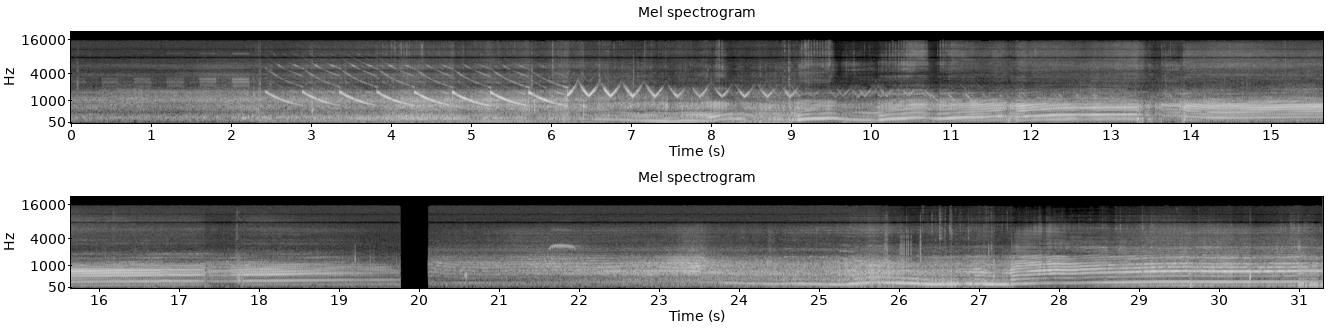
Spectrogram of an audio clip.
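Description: Front-wheel-drive rally cars at full throttle on a gravel stage: an engine revs hard, its pitch climbing and dropping again and again through quick gear changes as the car approaches. After a sudden break about two-thirds of the way in, another rally car's engine is heard climbing through its gears as it approaches.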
